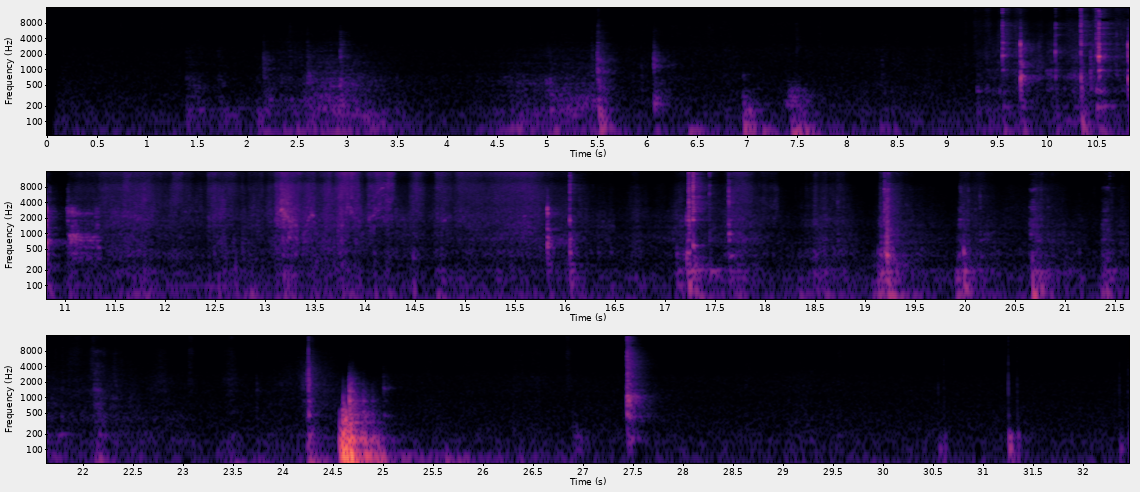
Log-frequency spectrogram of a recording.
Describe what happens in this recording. I opened a drawer and then closed it. I took a hanger from the wardrobe which had a coat on it causing a clothing rustle sound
